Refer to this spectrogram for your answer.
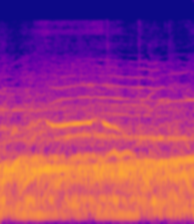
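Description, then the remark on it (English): A large crowd of women marching at the front line of a march cheers loudly, with many high voices whooping and yelling over one another in a dense, steady roar that never lets up. “Massive crowd of women marching behind me. This is the front line, and they're pretty amped.”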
